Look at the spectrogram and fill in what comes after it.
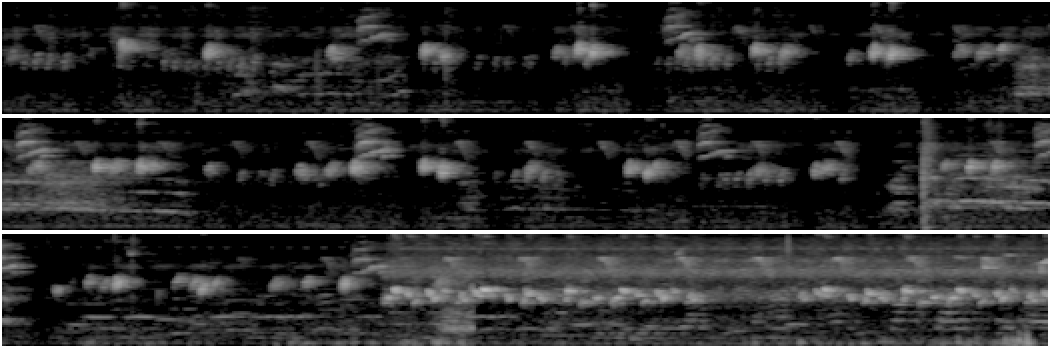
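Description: Small birds chirping: short chirps repeated about once a second, then, from about three-quarters of the way through, a louder, denser chorus of many birds chattering together.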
